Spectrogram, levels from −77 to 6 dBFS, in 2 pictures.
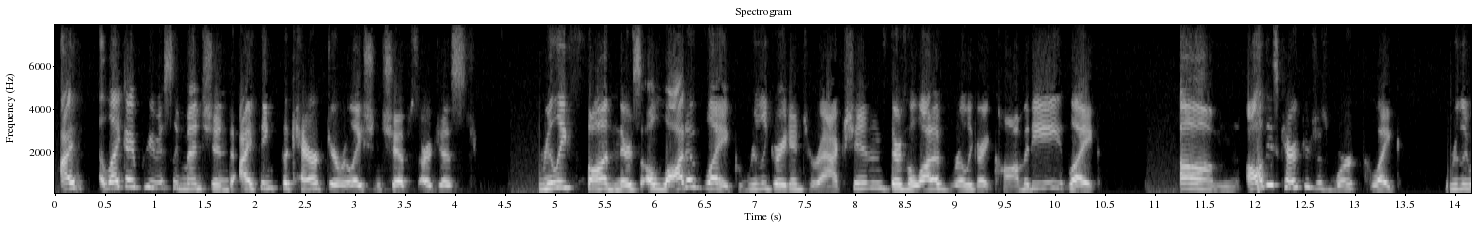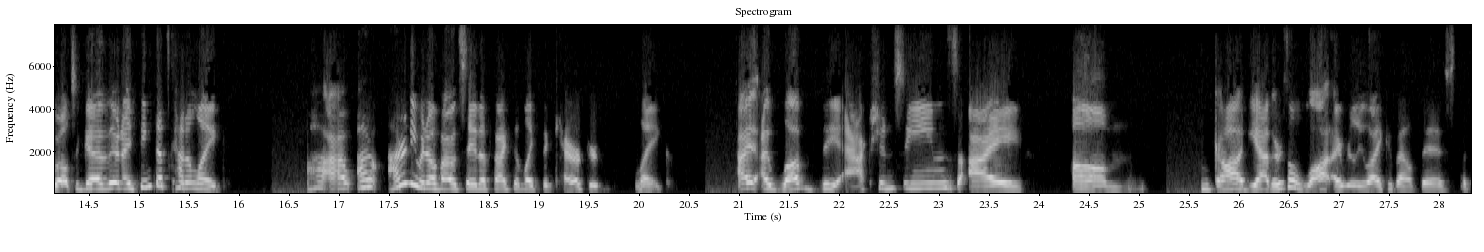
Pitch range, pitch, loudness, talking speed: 210-275 Hz, 235 Hz, -16 LUFS, 175 wpm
